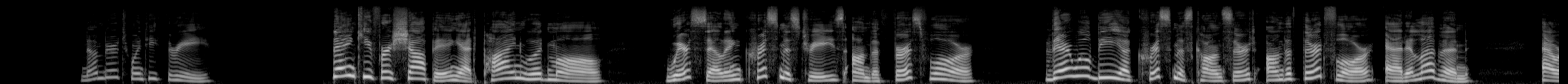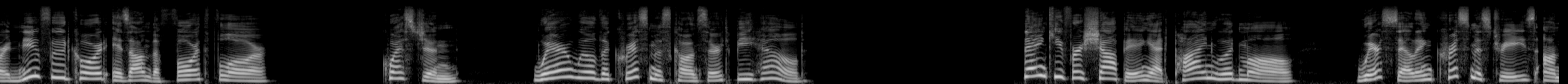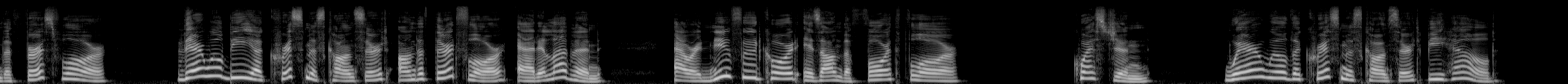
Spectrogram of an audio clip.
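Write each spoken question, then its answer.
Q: Where will the Christmas concert be held?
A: On the third floor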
